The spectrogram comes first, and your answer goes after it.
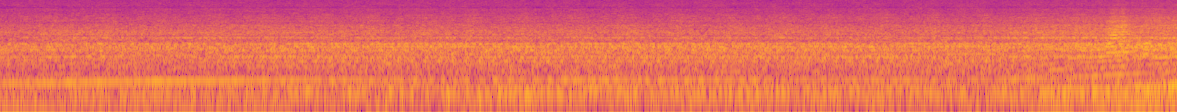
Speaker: Esto también suele presentar un ruido molesto, sobre todo cuando la velocidad del vehículo va aumentando.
